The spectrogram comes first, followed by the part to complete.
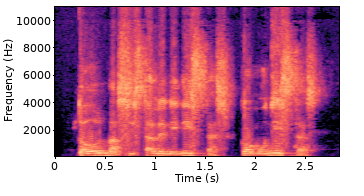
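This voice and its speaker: A man's fairly high voice at a fairly slow pace. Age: 60s. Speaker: retired army colonel, security analyst. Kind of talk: interview on security analysis. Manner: animated.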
